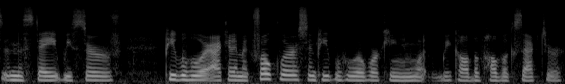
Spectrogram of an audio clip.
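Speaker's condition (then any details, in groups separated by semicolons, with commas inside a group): No condition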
